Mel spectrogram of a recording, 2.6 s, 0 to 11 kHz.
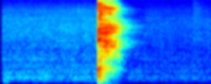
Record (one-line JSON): {"cough_length": "2.6 s", "cough_amplitude": 30261, "cough_signal_mean_std_ratio": 0.22, "survey_phase": "alpha (2021-03-01 to 2021-08-12)", "age": "18-44", "gender": "Female", "wearing_mask": "Yes", "symptom_none": true, "smoker_status": "Never smoked", "respiratory_condition_asthma": false, "respiratory_condition_other": false, "recruitment_source": "REACT", "submission_delay": "1 day", "covid_test_result": "Negative", "covid_test_method": "RT-qPCR"}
